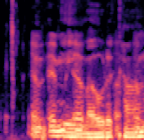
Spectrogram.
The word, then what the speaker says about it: emoticon: And then she puts how do you pronounce, is it Emmy token or Emmy? Emoticon.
